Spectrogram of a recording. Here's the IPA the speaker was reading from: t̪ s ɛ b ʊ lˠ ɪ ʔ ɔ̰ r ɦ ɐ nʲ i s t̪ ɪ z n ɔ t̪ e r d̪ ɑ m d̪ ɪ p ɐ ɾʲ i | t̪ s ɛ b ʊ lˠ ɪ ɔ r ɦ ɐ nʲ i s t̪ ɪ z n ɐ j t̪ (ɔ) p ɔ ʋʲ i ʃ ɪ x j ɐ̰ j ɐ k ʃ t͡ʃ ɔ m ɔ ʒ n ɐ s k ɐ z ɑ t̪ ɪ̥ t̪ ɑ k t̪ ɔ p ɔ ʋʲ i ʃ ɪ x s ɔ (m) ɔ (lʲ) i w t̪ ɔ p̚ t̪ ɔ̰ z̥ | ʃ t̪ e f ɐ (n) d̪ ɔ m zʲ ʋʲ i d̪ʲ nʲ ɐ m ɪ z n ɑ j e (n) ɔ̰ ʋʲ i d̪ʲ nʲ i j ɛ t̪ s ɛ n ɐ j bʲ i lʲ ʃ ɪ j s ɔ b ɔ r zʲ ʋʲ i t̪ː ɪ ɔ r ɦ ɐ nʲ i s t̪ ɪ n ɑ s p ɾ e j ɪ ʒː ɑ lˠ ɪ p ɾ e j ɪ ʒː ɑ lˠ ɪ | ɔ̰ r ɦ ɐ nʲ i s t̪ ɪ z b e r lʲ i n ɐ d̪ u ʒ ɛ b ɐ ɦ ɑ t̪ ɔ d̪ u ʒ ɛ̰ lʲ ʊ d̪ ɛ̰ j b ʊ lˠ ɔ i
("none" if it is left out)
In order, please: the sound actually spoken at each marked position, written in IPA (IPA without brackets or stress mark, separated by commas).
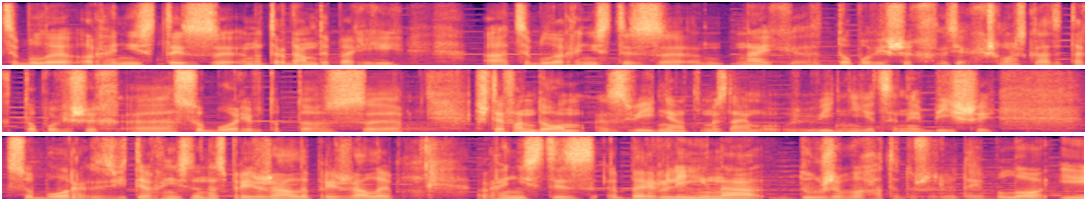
ɔ, b, ɾʲ, n, m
